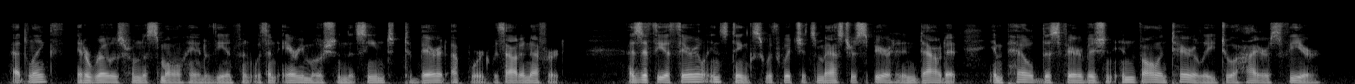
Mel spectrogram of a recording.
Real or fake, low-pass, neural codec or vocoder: real; 7.2 kHz; none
